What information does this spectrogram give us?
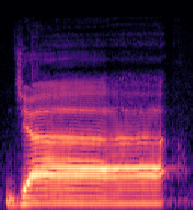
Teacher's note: So you lengthen it for 6 beats.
